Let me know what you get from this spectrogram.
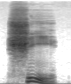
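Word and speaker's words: し: Number 4 is considered unlucky in Japan because it's pronounced the same as the word for death, shi.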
